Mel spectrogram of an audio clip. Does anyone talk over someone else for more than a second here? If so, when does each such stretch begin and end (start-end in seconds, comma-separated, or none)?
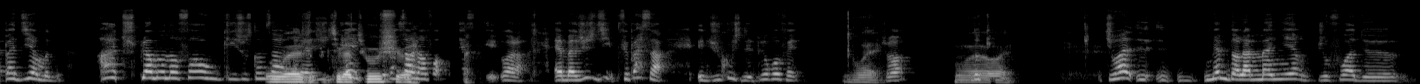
2.6-4.0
